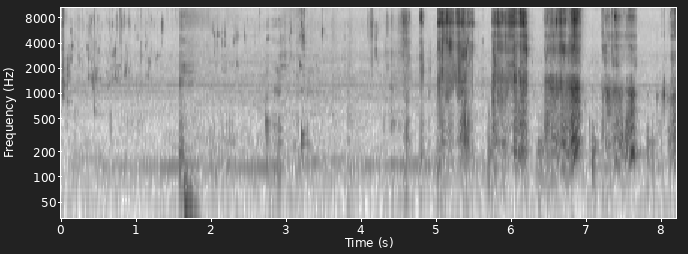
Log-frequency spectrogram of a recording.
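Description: Close-miked wet eating sounds of bone marrow and slimy ogbono soup: small clicks and smacks, then four short slurps in the second half.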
